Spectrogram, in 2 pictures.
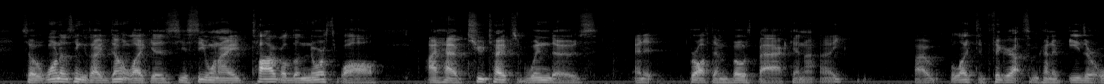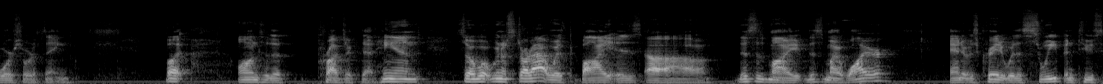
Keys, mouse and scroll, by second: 3.0 click, 4.2 click, 4.9 click, 5.9 click, 6.6 space, 12.0 shift+scroll up 1, 12.8 shift+middle click, 14.3 shift+middle click, 16.3 click, 19.8 scroll down 1, 20.5 scroll down 1, 21.3 click.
